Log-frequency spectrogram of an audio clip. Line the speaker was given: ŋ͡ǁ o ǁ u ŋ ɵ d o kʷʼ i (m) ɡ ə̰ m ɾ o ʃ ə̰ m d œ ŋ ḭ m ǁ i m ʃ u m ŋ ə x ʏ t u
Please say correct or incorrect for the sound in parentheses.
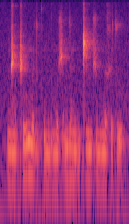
correct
